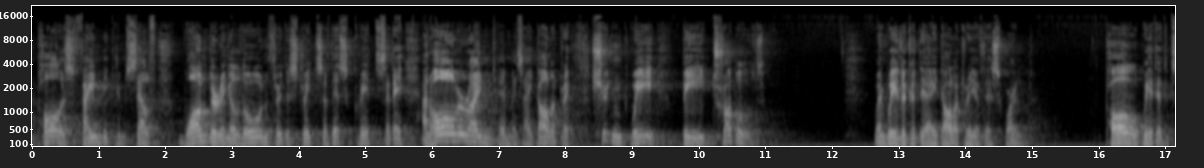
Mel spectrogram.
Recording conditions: large echoing room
